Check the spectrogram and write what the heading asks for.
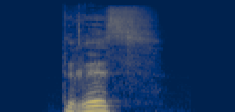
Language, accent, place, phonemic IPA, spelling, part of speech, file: German, Germany, Berlin, /dʁɪs/, Driss, noun, De-Driss.ogg
- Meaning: shit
